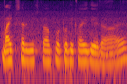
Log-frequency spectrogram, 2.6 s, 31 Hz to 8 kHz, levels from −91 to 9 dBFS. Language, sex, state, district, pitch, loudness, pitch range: Hindi, male, Haryana, Rohtak, 140 Hz, -19 LUFS, 135-145 Hz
